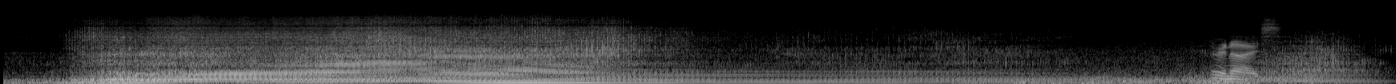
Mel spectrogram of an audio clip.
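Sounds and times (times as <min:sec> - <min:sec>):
propeller plane engine at full power: 0:00.0 - 0:13.9.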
